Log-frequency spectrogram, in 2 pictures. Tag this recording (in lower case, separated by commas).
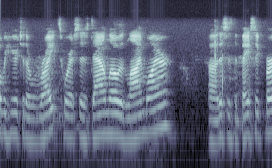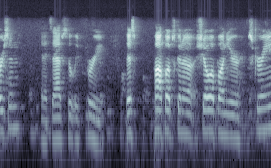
speech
